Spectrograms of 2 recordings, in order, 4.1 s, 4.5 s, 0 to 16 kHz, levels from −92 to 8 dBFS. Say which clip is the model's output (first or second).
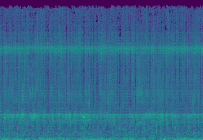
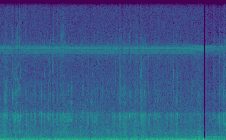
first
